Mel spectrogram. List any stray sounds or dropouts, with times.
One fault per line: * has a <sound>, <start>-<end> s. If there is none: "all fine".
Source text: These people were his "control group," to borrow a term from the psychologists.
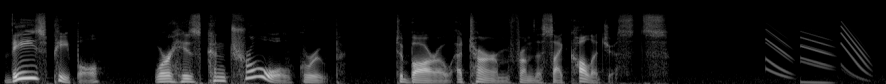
* has a chirp, 7.7-8.8 s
